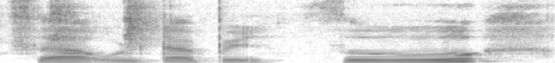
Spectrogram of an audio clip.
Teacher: نرم حروف ہے، اس کو ہم زبان کی نوک کو دونوں دانتوں کے کنارے میں زبان کی نوک کو رکھیں گے تو یہ ادا ہو جائے گا۔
